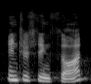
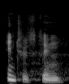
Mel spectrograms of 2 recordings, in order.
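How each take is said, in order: First: Wry, ironic rise on interesting. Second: Said in the usual way. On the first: Real, not acted. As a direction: say interesting as if you doubt it.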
